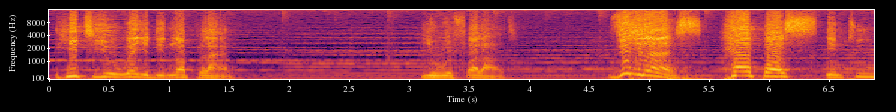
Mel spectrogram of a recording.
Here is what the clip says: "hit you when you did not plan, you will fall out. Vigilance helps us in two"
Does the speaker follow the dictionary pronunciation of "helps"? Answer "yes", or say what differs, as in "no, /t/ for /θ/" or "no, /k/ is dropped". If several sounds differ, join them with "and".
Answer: no, /s/ is dropped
